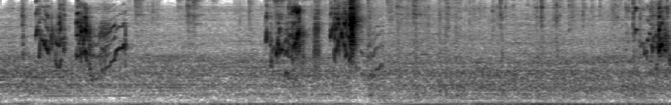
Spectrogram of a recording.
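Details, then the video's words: Budgerigar chirping in three rapid, twittering, warbled clusters of high wavering notes, spaced a few seconds apart over a low steady background hum. "Budgies parrot chirping sound"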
